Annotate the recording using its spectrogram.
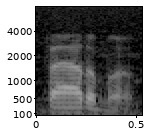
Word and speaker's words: Fatima: Yeah, that's pronounced Fatima. – Fatima, there you go.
